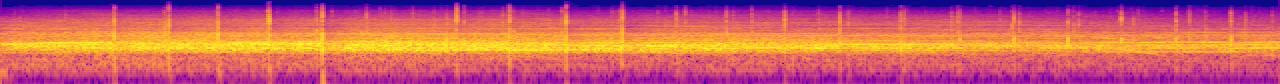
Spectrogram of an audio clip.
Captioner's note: cheering and applause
